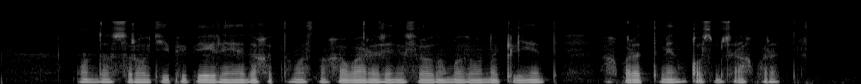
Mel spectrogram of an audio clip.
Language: Kazakh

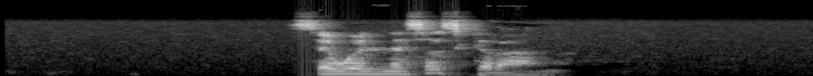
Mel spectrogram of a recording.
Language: Kabyle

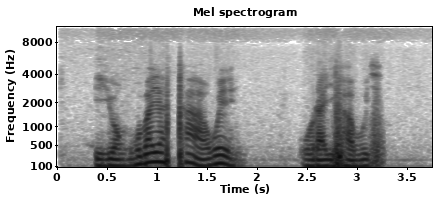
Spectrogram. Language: Kinyarwanda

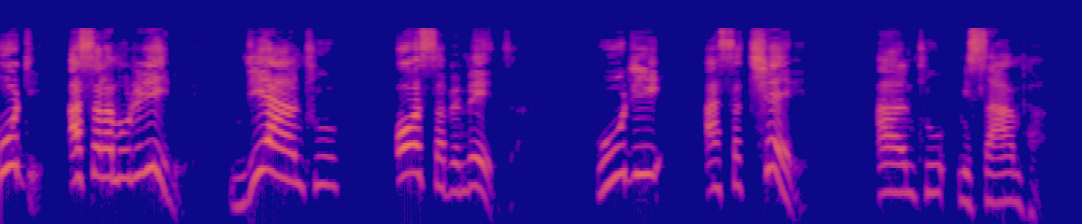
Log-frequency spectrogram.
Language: Nyanja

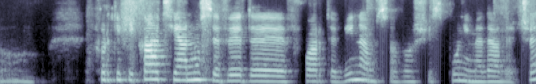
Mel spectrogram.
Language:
Romanian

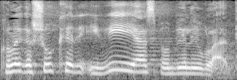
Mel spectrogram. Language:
Croatian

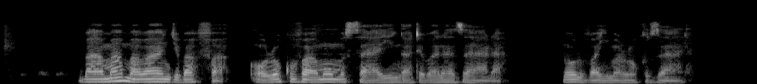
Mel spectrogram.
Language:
Ganda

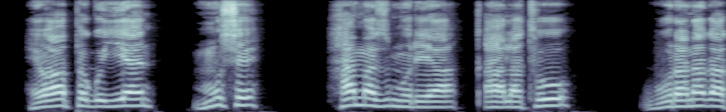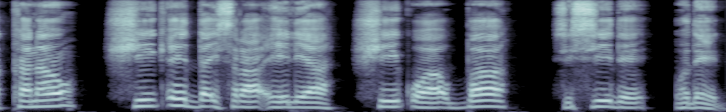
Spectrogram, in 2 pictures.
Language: Dawro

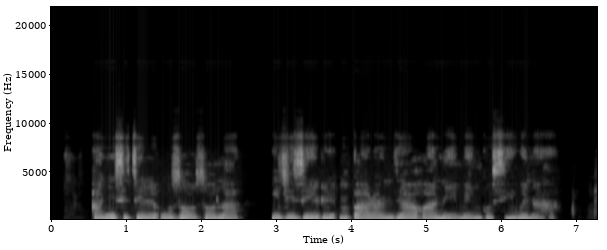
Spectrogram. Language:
Igbo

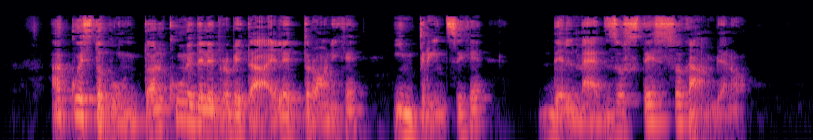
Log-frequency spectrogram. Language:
Italian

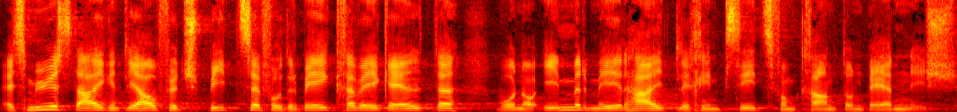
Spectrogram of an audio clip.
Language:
Swiss German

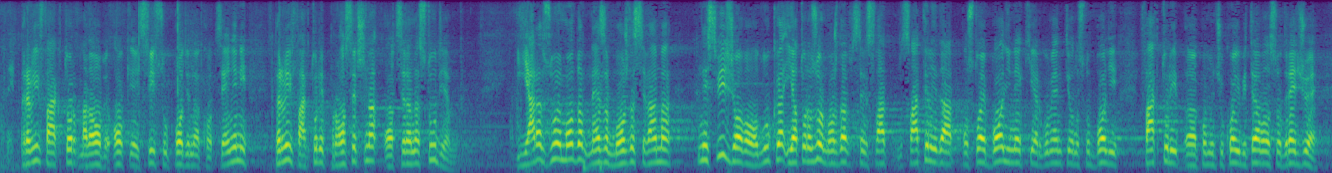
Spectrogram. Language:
Serbian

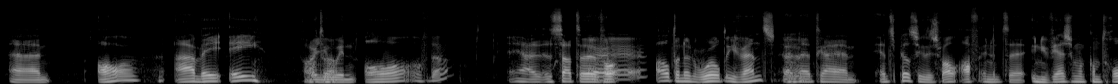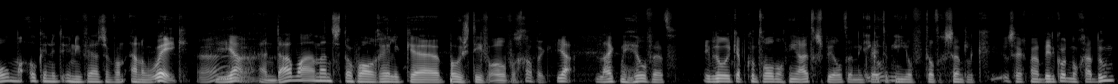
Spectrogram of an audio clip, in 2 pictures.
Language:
Dutch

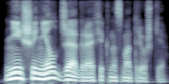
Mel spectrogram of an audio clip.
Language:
Russian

